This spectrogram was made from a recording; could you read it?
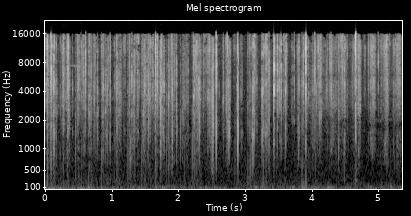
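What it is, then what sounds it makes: Pine bark scratched by fingernails. Fingertips and nails scratch across the thick, flaky bark of a large, solid pine trunk standing in a forest. The result is a quiet, dense run of short, dry, bright crackling scrapes with almost no low end and no ring after each stroke.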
